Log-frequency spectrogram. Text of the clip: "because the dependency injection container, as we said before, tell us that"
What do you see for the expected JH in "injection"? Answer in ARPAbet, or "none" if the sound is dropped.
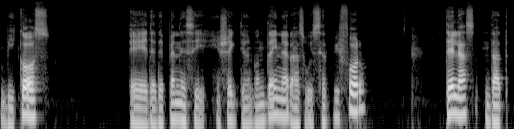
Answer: SH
